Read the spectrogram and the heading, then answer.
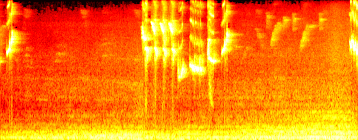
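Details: Sharp high chip notes open the orange-headed thrush song, then a quick string of rapid chirps and clear descending whistles, with faint softer notes afterwards and a low background rumble.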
